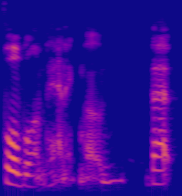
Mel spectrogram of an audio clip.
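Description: A woman's voice: mid-range voice, a little slow, vocal fry, slightly rough, no room sound, highs cut off. Chatty young woman telling a story. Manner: chatty, animated, lots of "like", acts out quoted voices. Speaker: podcast co-host. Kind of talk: casual chat, storytelling.

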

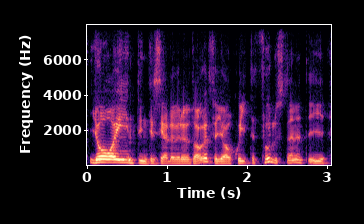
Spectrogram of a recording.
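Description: A man co-hosting a casual board game news chat. He speaks in a measured, hesitant way, with a mildly cynical edge. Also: mid-range voice, creaky, a little mellow, highs cut off. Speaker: podcast co-host.

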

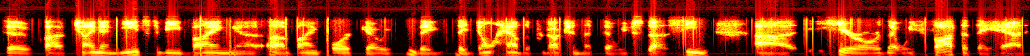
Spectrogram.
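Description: A low-voiced man heard over a tinny phone line, with a faint hiss behind him. He gives casual market commentary, halting often on fillers as he goes. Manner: halting, many filler pauses. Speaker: market analyst guest.

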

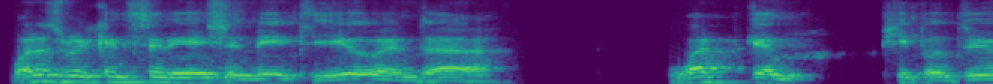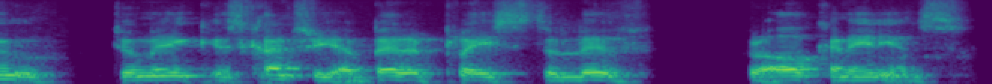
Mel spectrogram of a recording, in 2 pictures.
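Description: A man hosting a conversational podcast interview, phrasing his questions haltingly and rewording as he goes. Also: fairly low pitch, fairly bright tone, slight background noise. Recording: roomy, echoing sound.

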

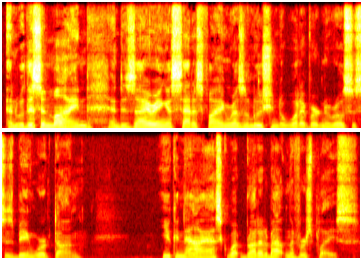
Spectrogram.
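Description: A man speaking as a hypnotherapist on a podcast, measured and soothing in his delivery. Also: a little high, little pitch movement, darkish tone. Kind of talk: guided hypnotic relaxation and explanation.

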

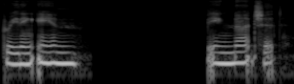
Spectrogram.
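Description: A woman leading a guided mindfulness meditation, speaking softly and soothingly, unhurried and gentle, with breathy phrase endings. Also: medium pitch, completely flat delivery, no echo, clean studio sound. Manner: soothing, unhurried, gentle instruction with long pauses.

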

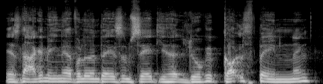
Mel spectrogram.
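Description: A man's voice: medium pitch, steady tone, darkish tone. A man co-hosting a podcast in casual, colloquial chat, with some mild swearing. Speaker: podcast co-host. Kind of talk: casual chat, football watch-along commentary.

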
